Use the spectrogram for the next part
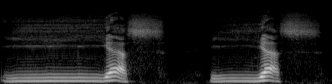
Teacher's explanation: puts the middle of your tongue very close to your soft palate, leaving only a little room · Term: Y sound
